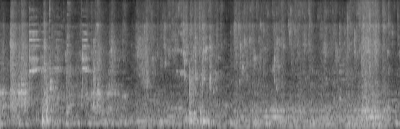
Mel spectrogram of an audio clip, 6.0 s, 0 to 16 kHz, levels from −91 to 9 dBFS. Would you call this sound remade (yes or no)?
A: no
